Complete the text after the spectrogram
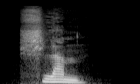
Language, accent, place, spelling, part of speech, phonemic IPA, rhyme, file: German, Germany, Berlin, Schlamm, noun, /ʃlam/, -am, De-Schlamm.ogg
- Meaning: 1. mud 2. sludge, ooze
